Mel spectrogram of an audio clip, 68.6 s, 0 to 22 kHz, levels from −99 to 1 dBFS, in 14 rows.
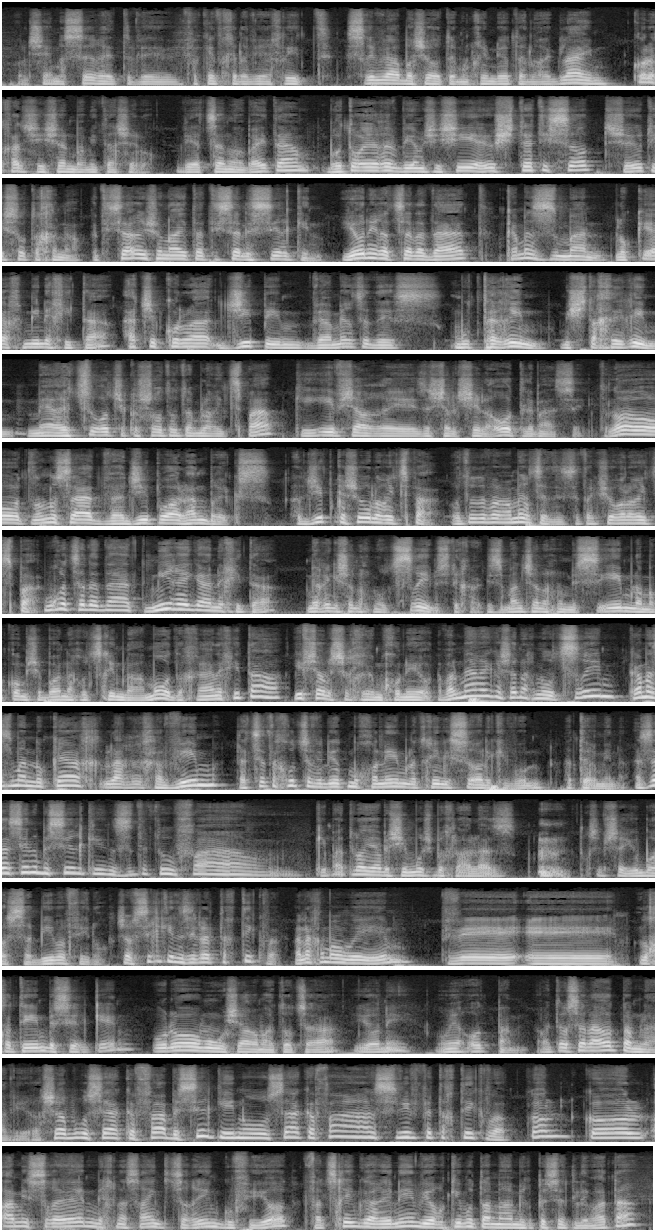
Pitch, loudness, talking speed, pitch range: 145 Hz, -18 LUFS, 160 wpm, 125-180 Hz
